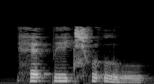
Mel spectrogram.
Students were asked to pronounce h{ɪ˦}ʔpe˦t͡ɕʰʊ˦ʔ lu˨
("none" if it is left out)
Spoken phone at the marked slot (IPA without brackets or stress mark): ɛ˦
